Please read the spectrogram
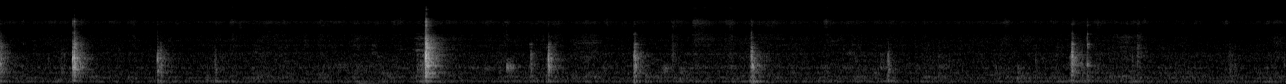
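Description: Scattered clinks and knocks against a mixing bowl as dough is mixed and worked by hand, about a dozen at irregular intervals, the loudest about four seconds in.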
